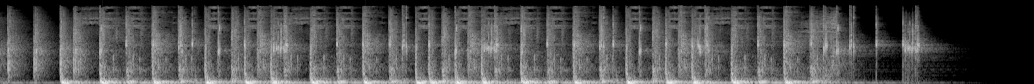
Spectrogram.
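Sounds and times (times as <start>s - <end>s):
promo drums: 0.6s - 8.6s.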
